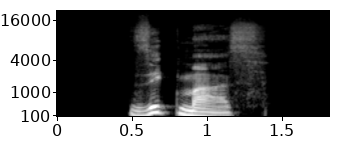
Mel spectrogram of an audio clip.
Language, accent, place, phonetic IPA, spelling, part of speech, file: German, Germany, Berlin, [ˈziɡmas], Sigmas, noun, De-Sigmas.ogg
- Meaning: plural of Sigma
